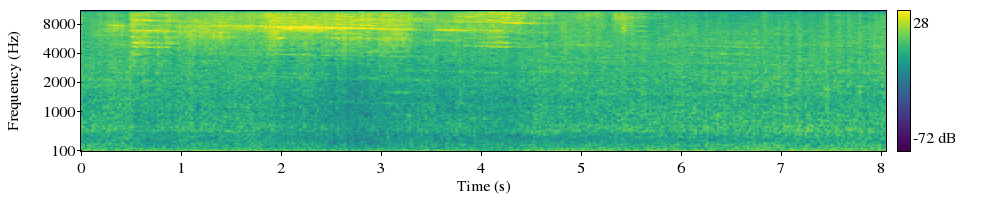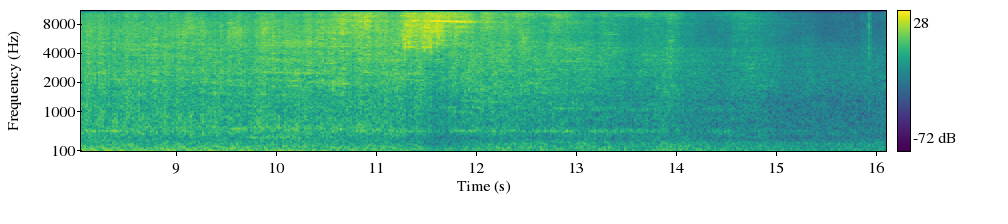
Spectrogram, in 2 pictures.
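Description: Double-stack intermodal freight train's container well cars rolling past on steel wheels, with thin high wheel squeals now and then. The sound fades over the last few seconds as the train draws away, then cuts off suddenly at the very end.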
